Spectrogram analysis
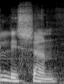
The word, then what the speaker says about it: listen: Next जो हमारा word है LISTEN, तो इसे लिसन नहीं, इसे लिस्टन नहीं पढ़ना है, ठीक है। टी का उच्चारण स कर देना है और इसे ई का उच्चारण नहीं करना, तो हो गया लिसन, ठीक है।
